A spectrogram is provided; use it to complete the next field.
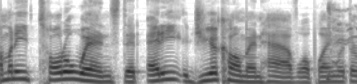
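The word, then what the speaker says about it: Giacomin: total wins did eddie jockoman have while playing with the rangers wait are you sure about that pronunciation no i i think it's giacoman eddie giacoma how are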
